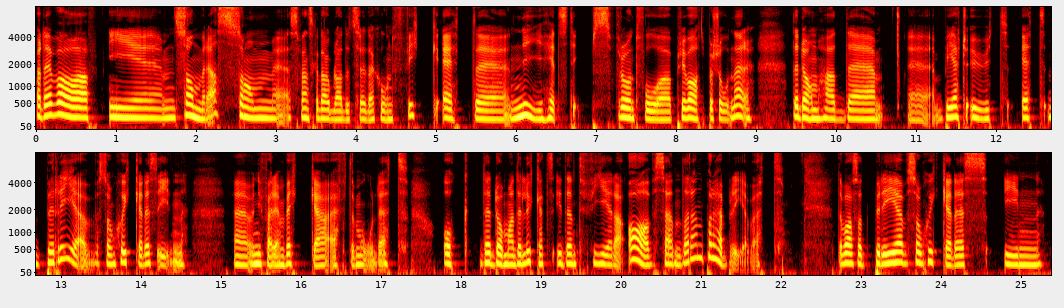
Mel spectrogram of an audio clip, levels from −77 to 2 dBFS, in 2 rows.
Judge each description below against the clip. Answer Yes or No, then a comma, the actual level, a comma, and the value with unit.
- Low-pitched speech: No, high, 190 Hz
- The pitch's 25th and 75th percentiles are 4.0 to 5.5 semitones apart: No, average, 2.8 semitones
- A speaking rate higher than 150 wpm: No, slow, 125 wpm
